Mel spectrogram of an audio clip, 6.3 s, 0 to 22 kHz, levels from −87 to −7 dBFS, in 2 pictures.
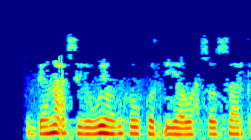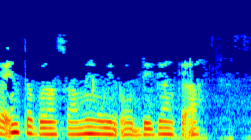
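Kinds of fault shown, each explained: MP3 compression: throughout, nothing above 8 kHz and a heavy watery swirl as weak frequency lines flicker, likely from a bit-starved MP3 encode consistent with 16 kbps.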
